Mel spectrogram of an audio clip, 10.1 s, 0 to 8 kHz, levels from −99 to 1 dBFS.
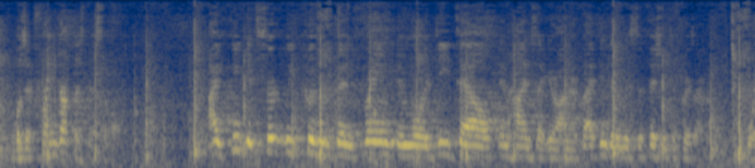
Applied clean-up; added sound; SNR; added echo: none; Walk, footsteps / Siren; 11 dB; reverberation time 2.1 s.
